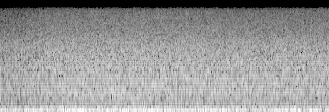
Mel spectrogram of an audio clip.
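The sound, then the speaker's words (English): Heavy rain pours down at an arboretum in a steady, dense hiss that fills the whole clip at an even, fairly loud level, with no voices and no breaks. “But as I stayed there and listened, the lawnmower began to move away and it started pouring down rain.”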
